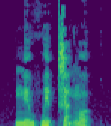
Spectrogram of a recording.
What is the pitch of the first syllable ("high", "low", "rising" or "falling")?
rising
